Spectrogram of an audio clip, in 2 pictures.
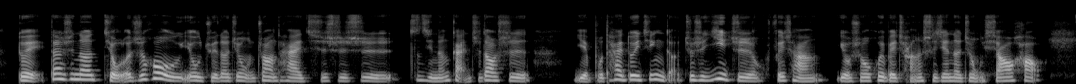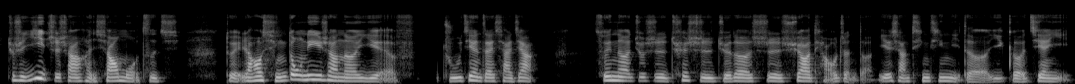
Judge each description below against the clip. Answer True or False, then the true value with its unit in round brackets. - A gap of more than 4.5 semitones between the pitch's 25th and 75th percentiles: False (3.6 semitones)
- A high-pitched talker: False (160 Hz)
